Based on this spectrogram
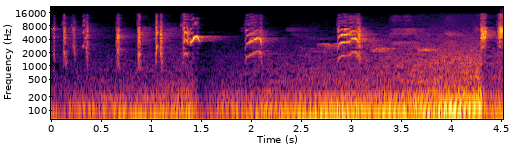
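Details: Juvenile male Kolibri Ninja used for cage-bird training: a few quick high chips, then harsher downslurred squeaky notes, spaced about a second apart, over a steady low background hum.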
